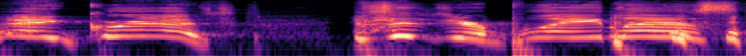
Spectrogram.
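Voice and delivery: high-pitched yell. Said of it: "I hear [name] yelling".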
